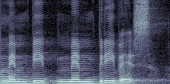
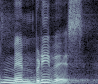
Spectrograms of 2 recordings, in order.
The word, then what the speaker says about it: Membrives: actriz y cantante Lola Membrives. Este apellido siempre me cuesta un montón pronunciarlo. Membrives, es que es Membrives. Sí, yo pensaba que era Membrive, porque como lo de Membrive, no, es Membrives.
